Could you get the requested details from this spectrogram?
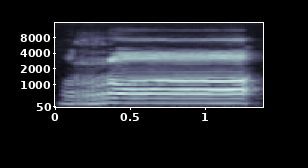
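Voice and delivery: रॉ slow, full-mouthed, voice lifting; rounded, rising रॉ; trilled रॉ; heavy raw. Shown as a demonstration. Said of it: "इसकी आवाज़ ऊपर को उठेगी".

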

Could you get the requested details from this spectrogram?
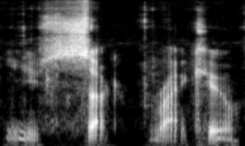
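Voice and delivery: breathy whisper, no voice at all; whispered insult. Real, not acted. Gamer whispering at the useless pet, a quiet whispered jab. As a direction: hiss it under your breath at the pet. Pet bails during fight.

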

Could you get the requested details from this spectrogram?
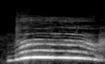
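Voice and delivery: long, loud high moo; big swooping cow noise. Pretend. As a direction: imitate a cow for children. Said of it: "she makes a noise like this".

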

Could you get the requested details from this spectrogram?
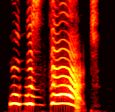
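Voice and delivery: very high, loud spitting voice; spat out. Acted. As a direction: spit the words like they burn. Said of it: "Prey spat out".

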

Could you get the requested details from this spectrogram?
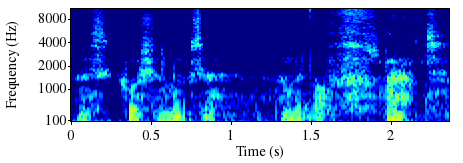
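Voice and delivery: breathless whisper over her chair. Acted. Widower whispering beside his late wife's empty chair. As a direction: hush it, as if she might hear.

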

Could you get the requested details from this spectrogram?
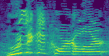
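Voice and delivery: put-on high, loud cooing baby talk. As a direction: coo it out, over the top. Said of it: "I can't turn it off".

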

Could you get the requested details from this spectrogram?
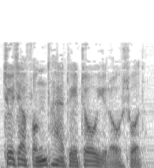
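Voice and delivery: plain reading voice

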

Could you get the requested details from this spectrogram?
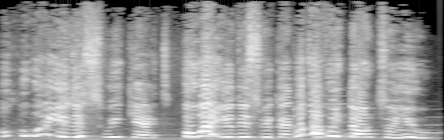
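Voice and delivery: distraught accusations in a rush; wailing, indignant rant; tearful rant. Acted. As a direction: rail at your uncle through tears. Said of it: "When you are done ranting".

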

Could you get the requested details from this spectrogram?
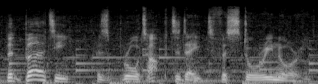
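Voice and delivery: ordinary delivery

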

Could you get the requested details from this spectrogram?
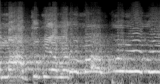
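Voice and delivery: slow, high tearful plea to mother; pleading child. Acted. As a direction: beg your mother's forgiveness, drawn out. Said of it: "বলো". (মায়ের কাছে কাঁদো কাঁদো ধীর মিনতি)

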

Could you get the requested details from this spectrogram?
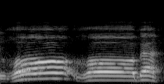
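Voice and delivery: غا drawn out, then غابة with a long first vowel; chant-like teacher's model of غا، غابة. Shown as a demonstration. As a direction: stretch the aa in غا and غابة. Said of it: "ألف يعني فتحة طويلة".

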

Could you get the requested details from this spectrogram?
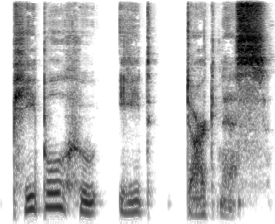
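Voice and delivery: slow, hushed spooky prophecy fading to a whisper; ominous child quote. Retold or imitated. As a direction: intone it like a dark omen, slowly. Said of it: "And he goes".

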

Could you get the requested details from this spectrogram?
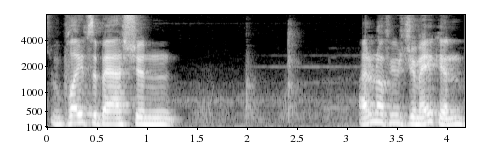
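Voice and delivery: normal talking voice

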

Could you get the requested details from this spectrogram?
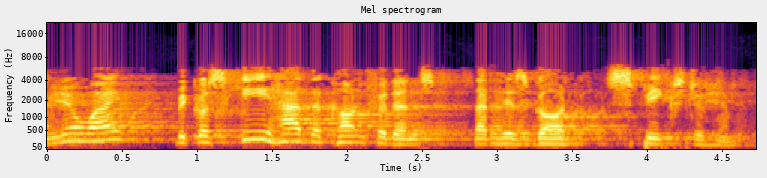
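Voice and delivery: usual speaking voice

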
